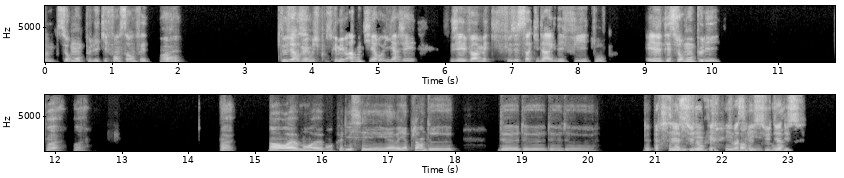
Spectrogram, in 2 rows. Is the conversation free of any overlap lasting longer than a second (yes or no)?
no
